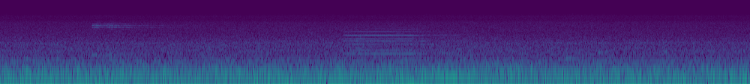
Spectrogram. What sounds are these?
car horn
